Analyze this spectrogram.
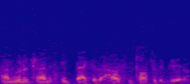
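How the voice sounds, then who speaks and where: An actor playing a tough, suspicious police sergeant with a clipped, commanding manner in a 1940s radio horror drama. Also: male voice, deep voice, steady tone, very fast, natural voice. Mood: urgent, guarded. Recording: muffled, noisy 1940s radio recording.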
